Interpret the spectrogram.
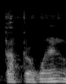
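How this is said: It is said with an English pronunciation. "en fait des Tupperware en anglais"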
